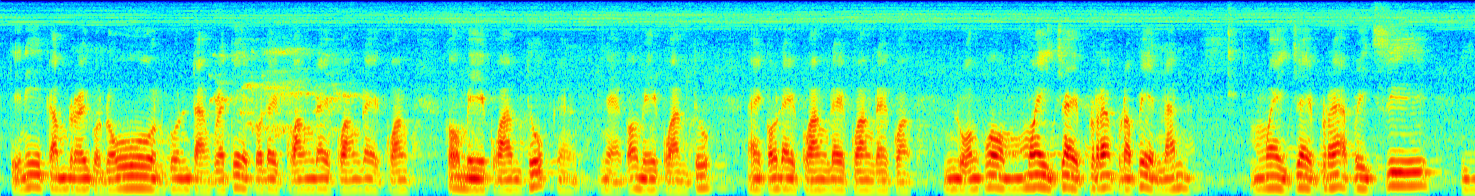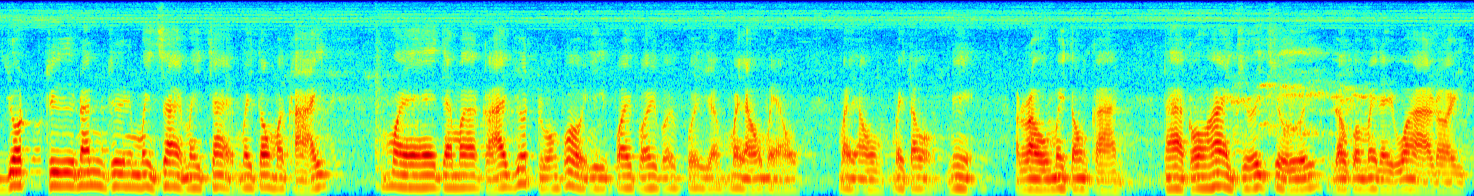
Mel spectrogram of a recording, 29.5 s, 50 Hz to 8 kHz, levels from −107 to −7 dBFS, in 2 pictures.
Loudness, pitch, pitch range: -23 LUFS, 125 Hz, 115-140 Hz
